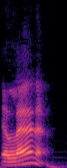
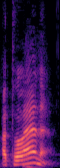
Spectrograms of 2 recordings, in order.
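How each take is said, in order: First: The first t sound is dropped. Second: Only the first t sound is pronounced. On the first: "those people will not even translate number one here because they don't pronounce it" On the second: "since you don't pronounce the second"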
